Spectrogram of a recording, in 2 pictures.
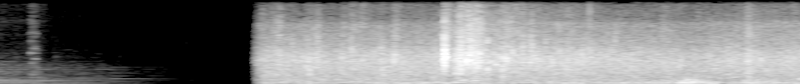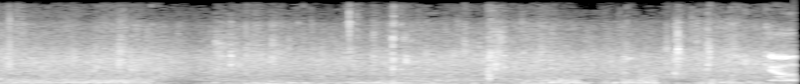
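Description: Background music fading out, then after a short silence, wind buffeting an outdoor camera microphone in a loud, gusting rumble with a few sharp knocks.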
